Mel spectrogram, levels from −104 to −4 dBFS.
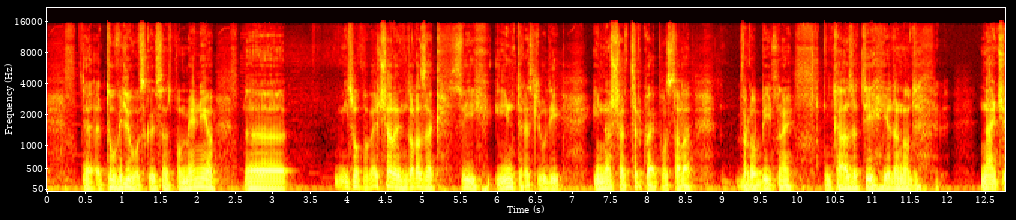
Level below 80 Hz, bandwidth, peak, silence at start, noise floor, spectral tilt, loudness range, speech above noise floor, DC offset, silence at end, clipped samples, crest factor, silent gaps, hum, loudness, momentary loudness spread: -26 dBFS; 16 kHz; -6 dBFS; 0 s; -44 dBFS; -5 dB/octave; 2 LU; 26 dB; under 0.1%; 0 s; under 0.1%; 12 dB; none; none; -18 LUFS; 12 LU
